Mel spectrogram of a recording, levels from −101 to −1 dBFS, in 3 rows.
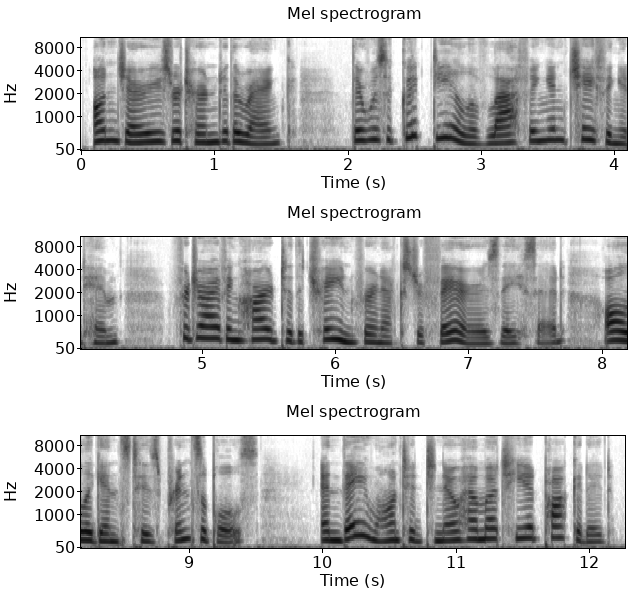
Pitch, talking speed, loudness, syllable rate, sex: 255 Hz, 215 wpm, -18 LUFS, 5.5 syllables/s, female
